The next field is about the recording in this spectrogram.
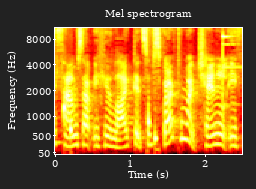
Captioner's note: bubble popping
